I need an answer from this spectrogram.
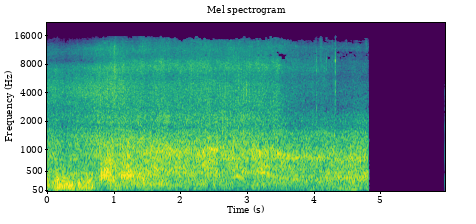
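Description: Passenger train passing at speed close by: a loud, steady rush of wheel and air noise, cut off abruptly about five seconds in.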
